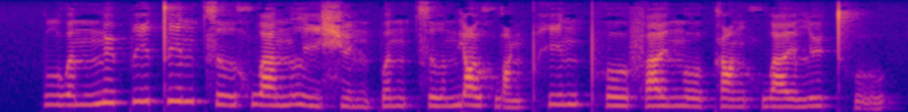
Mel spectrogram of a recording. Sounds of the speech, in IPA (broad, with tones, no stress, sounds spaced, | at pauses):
l w ə˧˥ n n̪ y˥ p i˥ t̪ i˥ n t͡s ɹ̩˧˥ x w a˧˥ n l i˧˥ ɕ y̰˨˩ n p ə˥˩ n t͡s ɹ̩˧˥ n̪ j ɑ˧ ʊ̯ x w ɑ˩ ŋ pʰ i˥ n pʰ o˥˩ ʊ̯ f a˥ ɪ̯ n̪ o˥˧ ʊ̯ k ɑ˥˩ ŋ x w a˥ ɪ̯ l y˥˩ t̪ʰ ṵ˨˩˦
